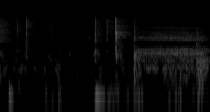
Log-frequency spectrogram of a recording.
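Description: Fingers tap out a password on the numeric keypad of a computer keyboard, making a quick run of close, crisp key clicks in short bursts with brief pauses between them.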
